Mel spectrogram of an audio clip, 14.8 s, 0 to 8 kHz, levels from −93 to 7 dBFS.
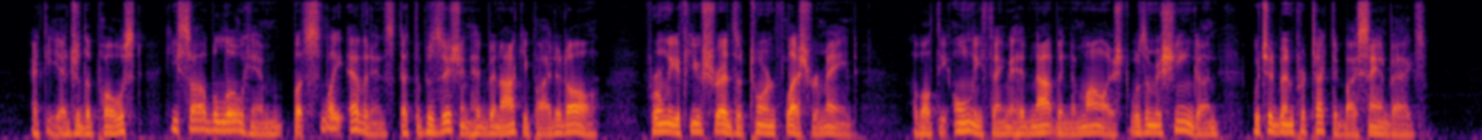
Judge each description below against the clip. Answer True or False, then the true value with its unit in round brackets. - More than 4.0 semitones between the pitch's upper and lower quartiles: True (4.7 semitones)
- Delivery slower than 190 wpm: False (200 wpm)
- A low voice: True (100 Hz)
